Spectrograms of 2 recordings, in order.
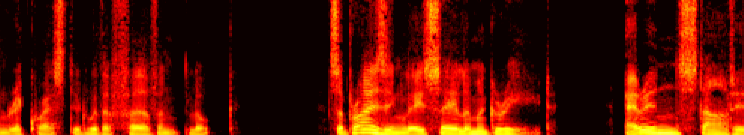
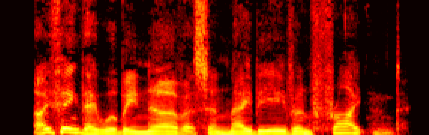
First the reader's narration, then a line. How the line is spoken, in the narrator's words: Jen commented to Fenner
